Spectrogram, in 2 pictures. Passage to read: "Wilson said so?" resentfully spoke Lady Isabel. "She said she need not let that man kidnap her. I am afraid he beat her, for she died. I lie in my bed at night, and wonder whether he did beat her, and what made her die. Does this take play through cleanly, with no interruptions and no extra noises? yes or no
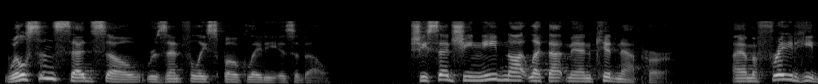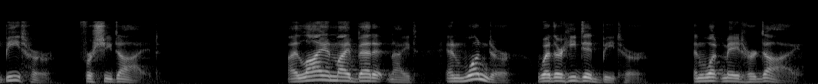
yes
